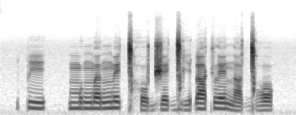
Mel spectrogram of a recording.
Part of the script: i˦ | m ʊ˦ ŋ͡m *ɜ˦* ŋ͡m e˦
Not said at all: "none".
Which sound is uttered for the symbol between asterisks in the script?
ɜ˦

